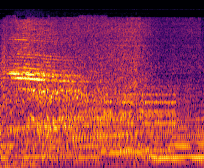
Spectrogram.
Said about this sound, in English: Ethan leaps into an open-topped Mercedes and races away.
